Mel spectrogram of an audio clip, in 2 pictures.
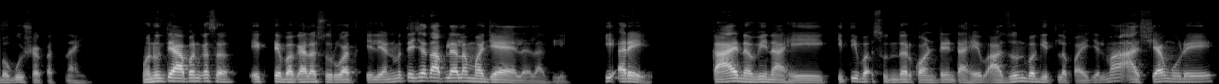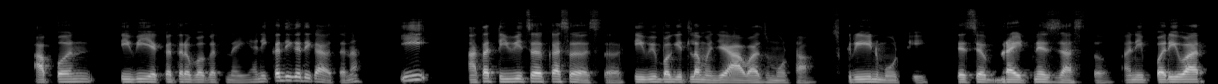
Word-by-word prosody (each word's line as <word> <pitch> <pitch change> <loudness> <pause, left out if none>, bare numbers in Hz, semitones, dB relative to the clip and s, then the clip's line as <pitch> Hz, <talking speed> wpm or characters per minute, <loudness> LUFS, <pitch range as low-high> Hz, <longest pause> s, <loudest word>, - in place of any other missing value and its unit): बघू 100 +3 -4
शकत - - -6
नाही. 85 -2 -13 0.6
म्हणून 140 +5 +2
ते - - +10
आपण 150 0 +8
कसं 145 -5 0 0.3
एकटे 115 +3 +1
बघायला 125 0 +5
सुरुवात 115 -1 +1 0.2
केली 110 +1 -2
अन् 115 +3 -2
मग 150 - -4
त्याच्यात 165 +1 +2
आपल्याला 155 -1 +6
मजा 130 -5 +2
यायला 95 -4 0
लागली 85 -2 -14 0.4
की - - -1
"अरे, - - +6 0.7
काय 150 - +9
नवीन 125 -3 0
आहे, 100 -2 -2
किती 120 +5 -5
ब - - 0
सुंदर 115 +1 -3
कंटेंट 105 0 -3
आहे. 100 0 -2
अजून 110 +9 -1
बघितलं 120 -5 -2
पाहिजेल." 100 +3 -7
मग 150 +3 -3 0.2
अशामुळे 130 +3 -2 0.5
आपण 125 +4 -3 0.3
टीव्ही 125 +1 -3
एकत्र 115 0 -2
बघत 110 0 -8
नाही 105 0 -14
आणि 130 +4 -9
कधी-कधी 175 -3 0
काय 140 - -2
होतं - - -10
ना, - - -9
की 185 - -7 0.4
आता 105 +6 +1
टीव्हीचं 130 +1 +1
कसं 125 -1 0
असतं. 90 - -11
टीव्ही 115 0 -2
बघितलं 115 0 -1
म्हणजे 105 -1 -3
आवाज 100 +1 -2
मोठा, 95 -3 -10 0.3
स्क्रीन 120 +1 -2
मोठी, 95 -2 -11 0.3
त्याचं 110 0 0
ब्राइटनेस 110 0 +1
जास्त 95 -2 -5 0.3
आणि 110 +1 -4
परिवार 115 0 +4
115 Hz, 150 wpm, -23 LUFS, 105-130 Hz, 0.7 s, ते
